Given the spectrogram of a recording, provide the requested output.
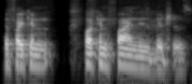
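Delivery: usual speaking voice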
